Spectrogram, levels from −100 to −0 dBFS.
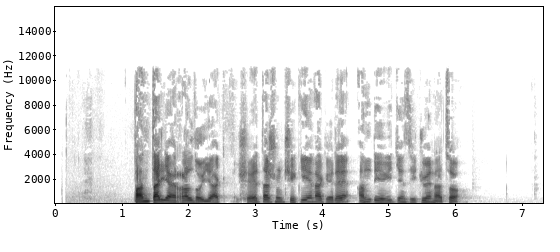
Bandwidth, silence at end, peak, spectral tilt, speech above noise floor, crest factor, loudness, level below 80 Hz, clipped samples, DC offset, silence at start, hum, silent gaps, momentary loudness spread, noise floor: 11.5 kHz; 1.3 s; 0 dBFS; -6 dB/octave; 57 dB; 26 dB; -25 LUFS; -70 dBFS; under 0.1%; under 0.1%; 1.2 s; none; none; 14 LU; -81 dBFS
